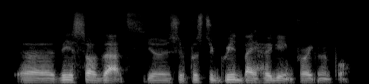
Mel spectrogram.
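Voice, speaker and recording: Against a quiet background, a man's dark, mellow tone comes through in a dry, close sound with no echo. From France. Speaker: research scientist and clinical trainer. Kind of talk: podcast interview. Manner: halting, many fillers.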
